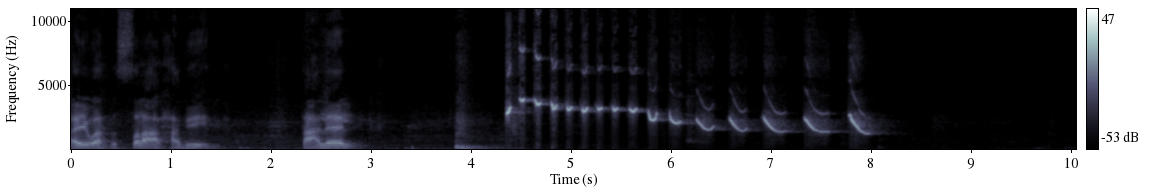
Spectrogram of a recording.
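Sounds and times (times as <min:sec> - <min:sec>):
short whistled notes: 0:04.3 - 0:08.2.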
